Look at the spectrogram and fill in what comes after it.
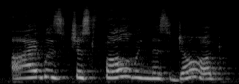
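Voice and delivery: shaky, trembling, high, frightened voice. A narrator reads a frightened kitten's line to a gang of dogs, shaky voice. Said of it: "He said in a shaky voice".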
